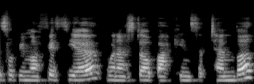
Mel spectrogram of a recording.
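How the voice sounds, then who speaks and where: A woman speaks with a northeast English accent. The sound is dry and close, with no echo. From northeast England. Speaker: primary school teacher. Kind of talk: casual chat to pupils, then reading aloud.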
